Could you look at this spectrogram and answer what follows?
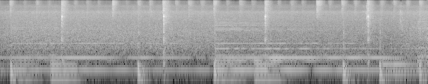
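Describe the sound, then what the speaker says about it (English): A large waterfall swollen after heavy rain roars as a constant, dense rush of water, loud and close, broken by a few sharp knocks or handling bumps, with no voices. "We've got quite a big waterfall just here, and we've had a lot of rain recently."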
